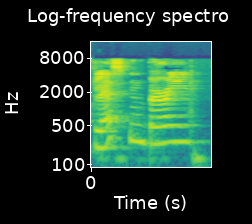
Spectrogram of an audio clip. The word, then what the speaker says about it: Glastonbury: Danach geht es aufs Glastonbury Festival, was ich wahrscheinlich wieder falsch ausgesprochen habe.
